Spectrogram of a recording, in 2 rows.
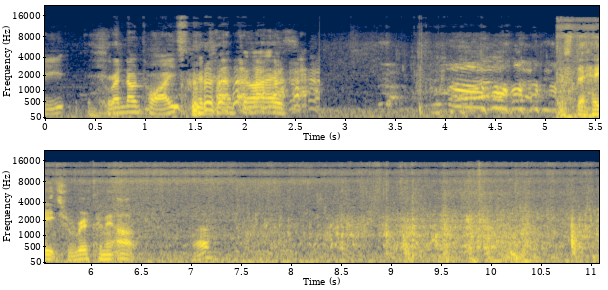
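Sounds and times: swimmer splashing in pool: 5.1 - 11.0.

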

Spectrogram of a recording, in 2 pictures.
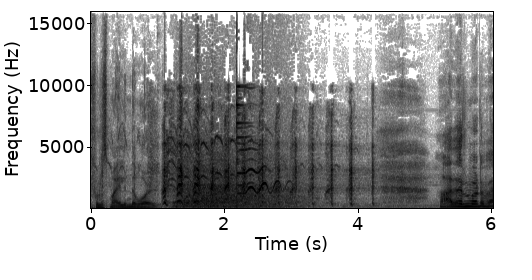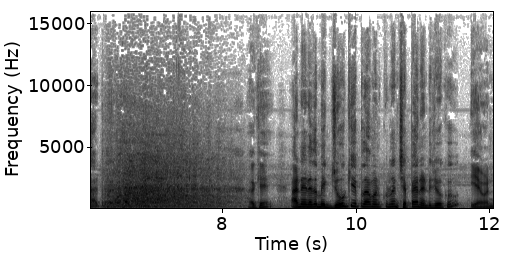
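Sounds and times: snickering laughter: 1.0 - 4.3.

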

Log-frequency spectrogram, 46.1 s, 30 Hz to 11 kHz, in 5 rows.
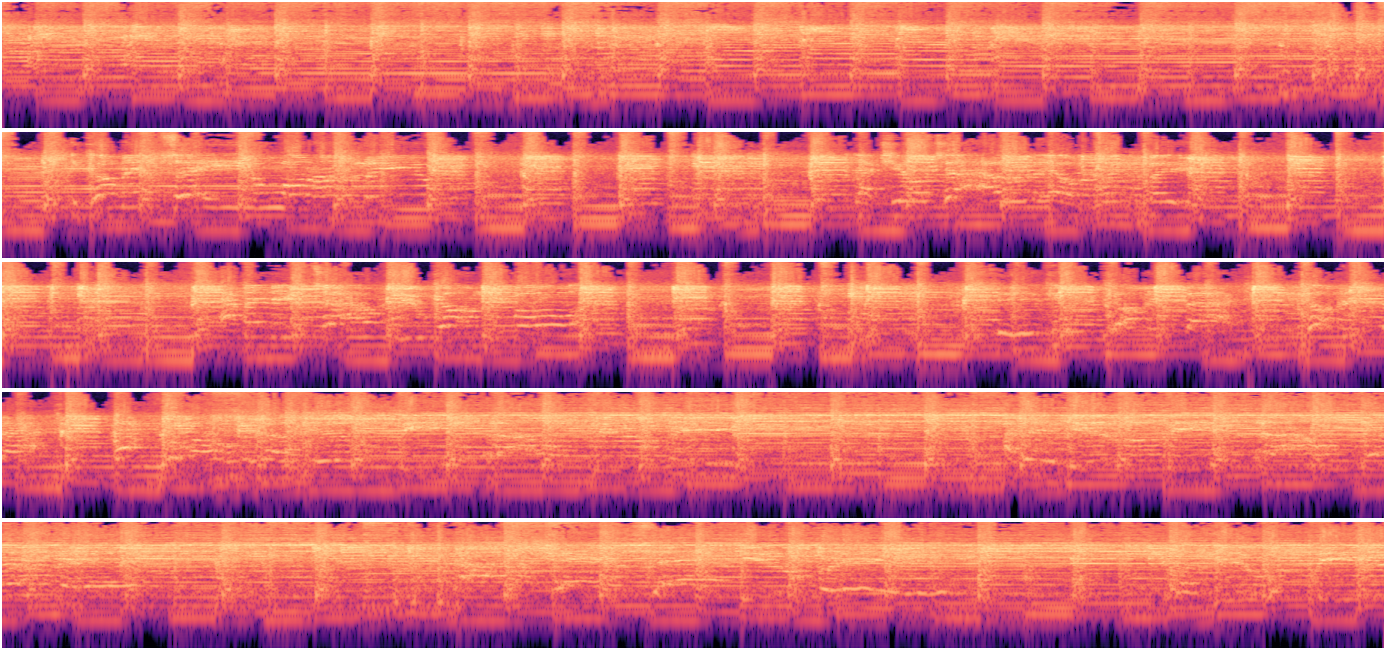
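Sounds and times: rock band playing: 0.0 - 46.0.

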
